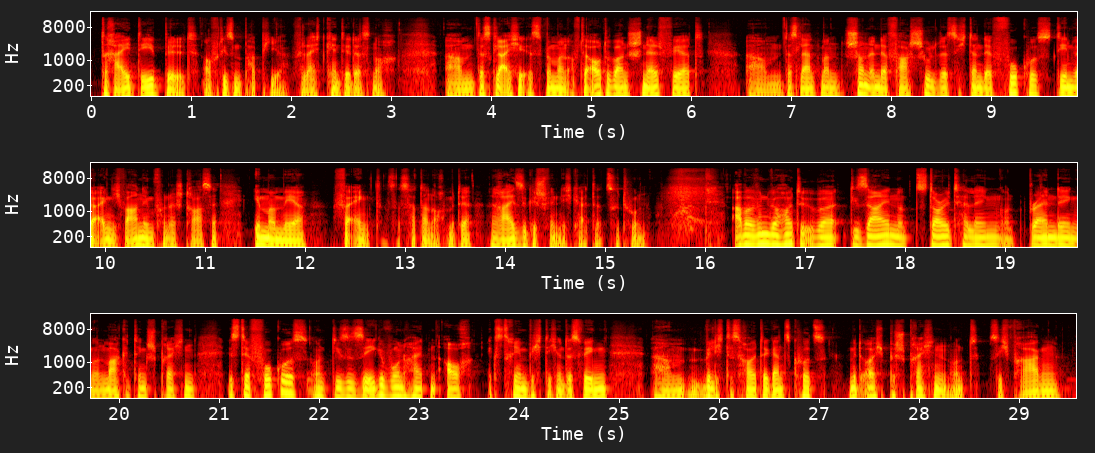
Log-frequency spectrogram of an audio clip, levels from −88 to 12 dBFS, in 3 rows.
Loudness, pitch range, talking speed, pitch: -19 LUFS, 80-95 Hz, 175 wpm, 90 Hz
